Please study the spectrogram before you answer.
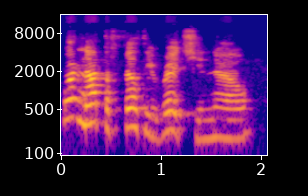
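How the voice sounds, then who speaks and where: A woman's voice: fairly high pitch, very animated, moderate pace, muffled recording. A woman acting catty, snobbish young society gossips in an amateur dramatic reading of a romance comic, with a theatrical, sardonic delivery. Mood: breezy.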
